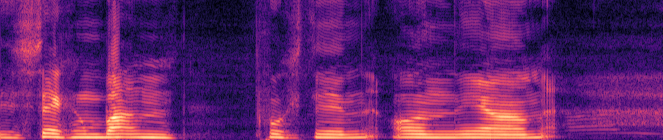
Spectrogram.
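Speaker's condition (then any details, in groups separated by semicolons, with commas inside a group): Cerebral palsy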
